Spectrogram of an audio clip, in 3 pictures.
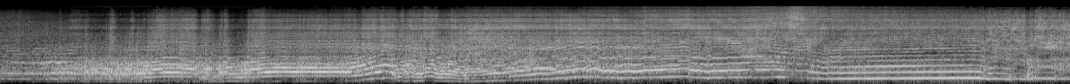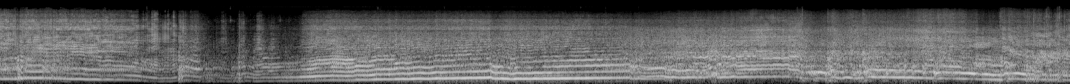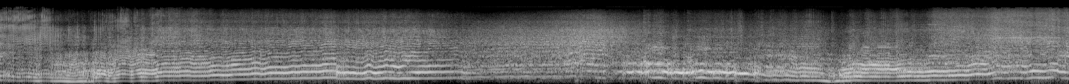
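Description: Sports-prototype race car engine revving hard, its pitch climbing and dropping over and over as the car accelerates and slows through a cone slalom. The sound dips briefly about halfway through.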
